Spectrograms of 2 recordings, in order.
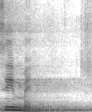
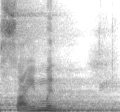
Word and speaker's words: Siemens: also called as mho, or one more name is Siemens or Simon. You can pronounce it as you want because it is the scientist's name.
